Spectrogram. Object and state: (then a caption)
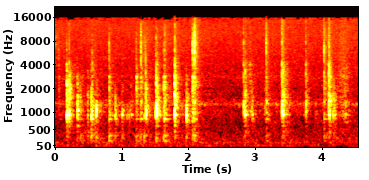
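Dark chocolate pieces tapped with nails. Long nails tap and scratch on and among small, solid pieces of a broken dark chocolate bar scattered on a countertop. The result is a quick, irregular run of short, dry clicks, with a pitch around 900 Hz and bright edges. A dense flurry comes in the first two seconds, then a pause and sparser taps.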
